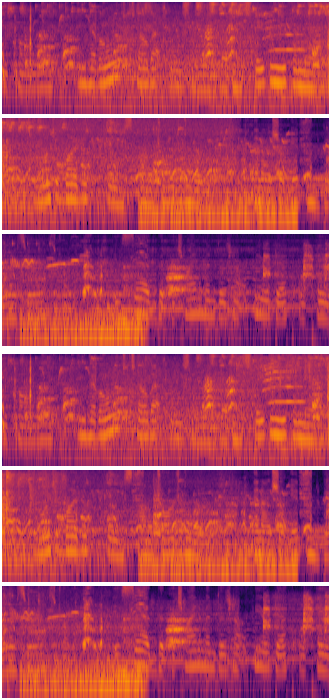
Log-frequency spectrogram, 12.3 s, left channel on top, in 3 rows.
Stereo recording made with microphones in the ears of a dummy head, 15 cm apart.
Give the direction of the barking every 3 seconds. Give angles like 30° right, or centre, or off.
10° right, 50° right, 60° right, 60° right.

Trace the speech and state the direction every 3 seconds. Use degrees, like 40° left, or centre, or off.
30° right, centre, 30° right, 50° right.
